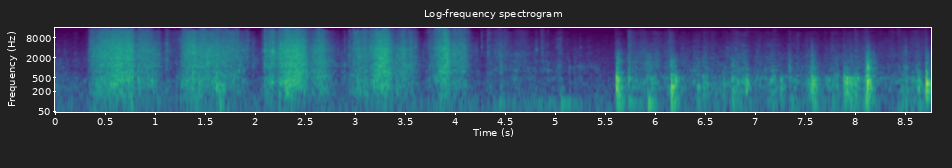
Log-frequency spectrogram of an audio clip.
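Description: Shoebox tissue paper rustling and crinkling in about five loud bursts as a hand presses it down into the cardboard box. From about halfway through it gives way to a run of light knocks and taps as the cardboard box is handled.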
